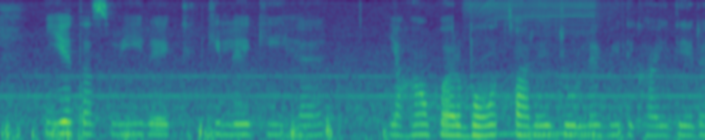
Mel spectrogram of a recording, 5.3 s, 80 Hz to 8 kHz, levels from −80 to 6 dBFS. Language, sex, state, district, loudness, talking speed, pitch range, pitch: Hindi, female, Haryana, Jhajjar, -20 LUFS, 170 wpm, 200-215 Hz, 205 Hz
